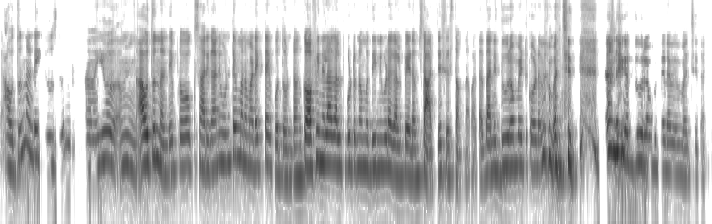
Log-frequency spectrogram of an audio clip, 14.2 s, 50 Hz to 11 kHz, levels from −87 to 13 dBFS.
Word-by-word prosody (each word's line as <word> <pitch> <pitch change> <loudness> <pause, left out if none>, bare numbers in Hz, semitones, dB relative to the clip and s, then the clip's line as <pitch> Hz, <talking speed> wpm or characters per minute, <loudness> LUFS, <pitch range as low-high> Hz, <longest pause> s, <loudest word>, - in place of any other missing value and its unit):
అవుతుందండి 250 - -3 0.2
యూజు. 210 - -12 0.5
ఆహ్, 195 0 -8
యూ 235 +1 +1 0.3
హ్మ్, 215 0 -4 0.2
అవుతుందండి. 215 -5 +4
ఎప్పుడో 185 +2 -5
ఒకసారి 200 -2 -3
గాని 200 +3 -2
ఉంటే 225 +3 -1
మనం 220 -2 -3
అడిక్ట్ 195 +2 -3
అయిపోతూ 170 -6 -5
ఉంటాం. 160 +2 -4
కాఫీ‌ని 205 +3 +6
ఎలా 215 0 +5
కలుపుకుంటున్నామో 200 -1 -3
దీన్ని 195 0 -2
కూడా 200 -1 +2
కలిపేయడం 165 -1 -1
స్టార్ట్ - - +3
చేసేస్తాం 165 -4 -5
అన్నమాట. - - -16 0.2
దాన్ని 175 +1 +1
దూరం 205 0 +1
పెట్టుకోవడమే 200 +4 -3
మంచిది. 200 +1 +2 0.7
అదే 285 -1 +8
కదా 220 -3 -2
దూరం 215 -2 0
ఉండడమే 185 -3 -8
మంచిది 155 -1 -13
అండి. - - -26
200 Hz, 140 wpm, -22 LUFS, 185-215 Hz, 0.7 s, అదే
